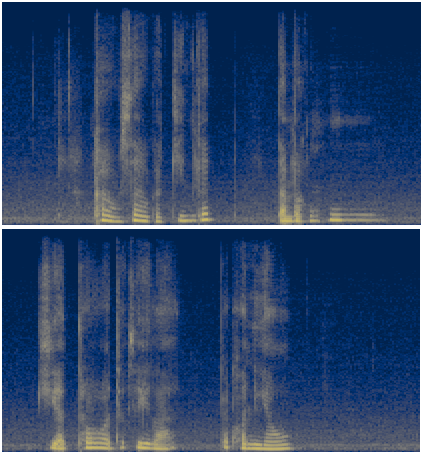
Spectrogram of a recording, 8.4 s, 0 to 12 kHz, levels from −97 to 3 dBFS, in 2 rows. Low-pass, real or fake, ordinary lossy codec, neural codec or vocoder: none; fake; none; vocoder, 24 kHz, 100 mel bands, Vocos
